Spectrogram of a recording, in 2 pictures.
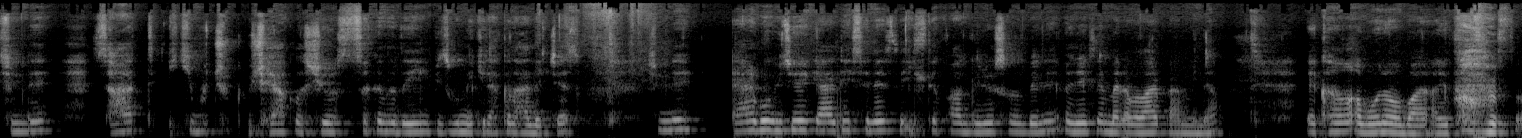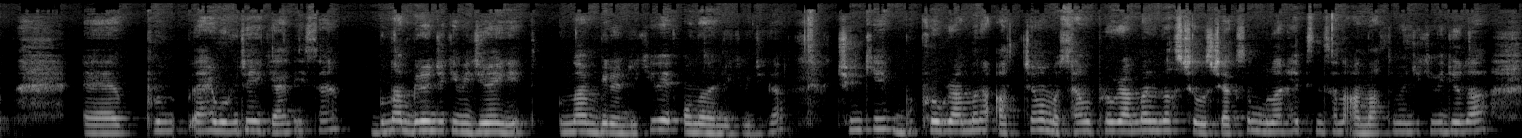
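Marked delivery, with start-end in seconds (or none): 0.0-2.5 soft, hushed whisper. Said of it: "O yüzden biraz sessiz konuşacağım".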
